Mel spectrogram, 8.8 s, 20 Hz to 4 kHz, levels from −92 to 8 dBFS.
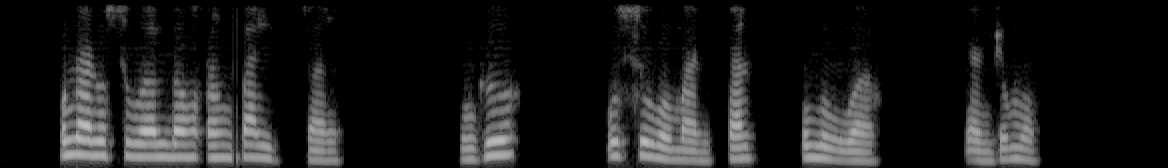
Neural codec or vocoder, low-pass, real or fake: codec, 16 kHz, 4 kbps, FunCodec, trained on LibriTTS, 50 frames a second; 3.6 kHz; fake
